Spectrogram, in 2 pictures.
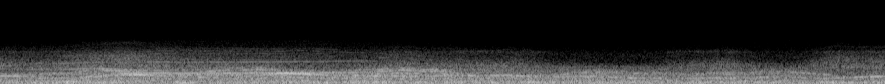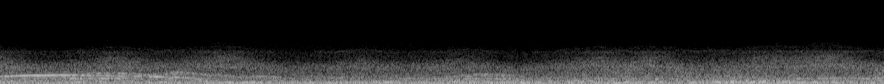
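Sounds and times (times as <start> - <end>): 
wind drone moaning in hallway: 0.0 - 17.6.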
